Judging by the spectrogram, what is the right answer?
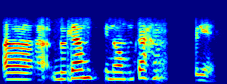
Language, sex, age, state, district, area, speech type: Manipuri, female, 18-30, Manipur, Chandel, rural, conversation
